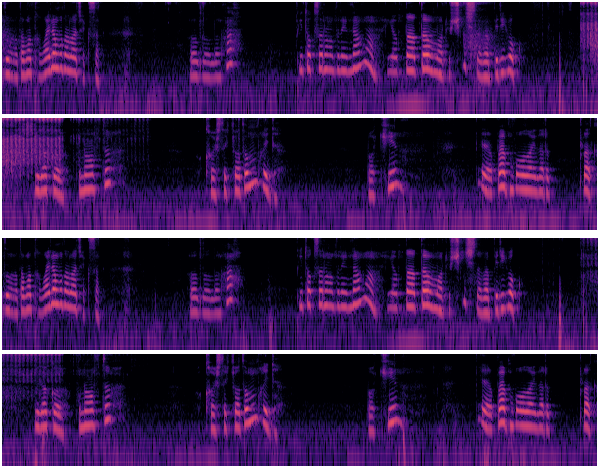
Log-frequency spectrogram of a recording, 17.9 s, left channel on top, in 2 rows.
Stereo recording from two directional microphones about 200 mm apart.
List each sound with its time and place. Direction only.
0.0 s a woman's voice: centre (ahead or behind)
9.1 s a sound: 25° left (ahead or behind)
10.1 s a woman's voice: centre (ahead or behind)
11.9 s a woman's voice: centre (ahead or behind)
14.3 s a woman's voice: centre (ahead or behind)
